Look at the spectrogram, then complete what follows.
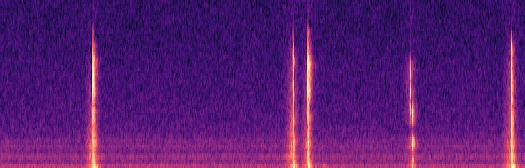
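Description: Five sharp computer mouse clicks, two of them in quick succession near the middle, over a faint steady hum.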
